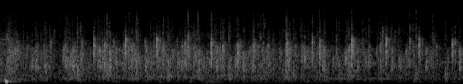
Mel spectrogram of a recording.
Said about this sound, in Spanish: Gracias a los hermanos que estuvieron temprano aquí barriendo, trapeando, arreglando porque están en construcción. Amén. Un aplauso a los hermanos que estuvieron acá.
